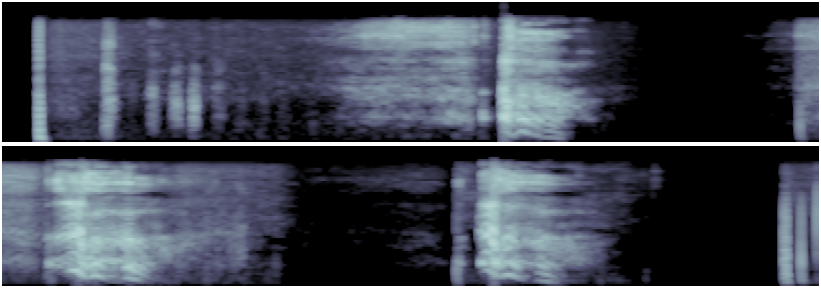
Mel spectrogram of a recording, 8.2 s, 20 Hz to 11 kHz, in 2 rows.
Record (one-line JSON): {"three_cough_length": "8.2 s", "three_cough_amplitude": 32768, "three_cough_signal_mean_std_ratio": 0.33, "survey_phase": "beta (2021-08-13 to 2022-03-07)", "age": "65+", "gender": "Male", "wearing_mask": "No", "symptom_none": true, "smoker_status": "Never smoked", "respiratory_condition_asthma": true, "respiratory_condition_other": false, "recruitment_source": "REACT", "submission_delay": "2 days", "covid_test_result": "Negative", "covid_test_method": "RT-qPCR"}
